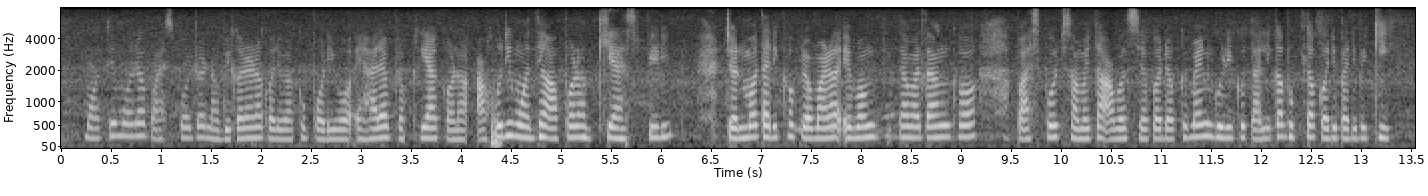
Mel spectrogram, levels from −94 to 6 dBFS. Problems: constant background noise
